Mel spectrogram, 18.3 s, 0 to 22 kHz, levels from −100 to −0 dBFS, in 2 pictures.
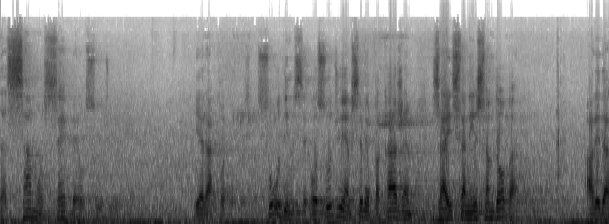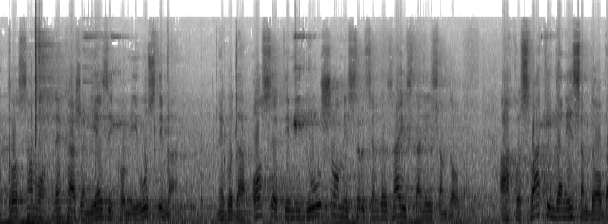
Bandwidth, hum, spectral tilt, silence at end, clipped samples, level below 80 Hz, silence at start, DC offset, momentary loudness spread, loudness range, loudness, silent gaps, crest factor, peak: over 20 kHz; none; -5.5 dB/octave; 0 s; 2%; -18 dBFS; 0 s; 0.8%; 12 LU; 5 LU; -11 LUFS; none; 10 dB; 0 dBFS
